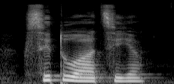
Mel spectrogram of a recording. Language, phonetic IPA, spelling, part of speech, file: Ukrainian, [setʊˈat͡sʲijɐ], ситуація, noun, Uk-ситуація.ogg
- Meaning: situation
